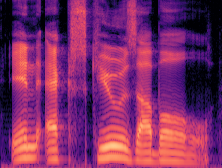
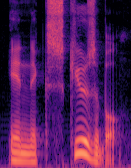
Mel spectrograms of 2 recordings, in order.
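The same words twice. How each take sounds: First: It is said in a flat, mechanical voice. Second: It is said in a natural, flowing voice.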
